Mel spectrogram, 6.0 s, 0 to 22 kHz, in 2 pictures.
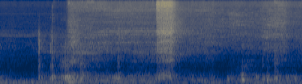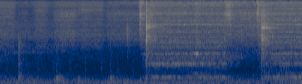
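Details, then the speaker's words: Turbocharged LFX V6 swapped Volvo 240 wagon, engine off, system pressurised to find boost leak: sharp airy hiss in bursts with each pressurising; both wastegates leaking, problematic one suspected leaking past its stem. "those are definitely leaking so the gate our problematic one must be leaking by the stem out of that"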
